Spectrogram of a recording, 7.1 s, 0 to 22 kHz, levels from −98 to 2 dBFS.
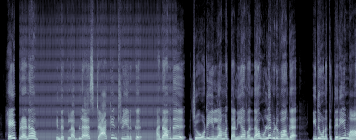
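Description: From 0.38 s to 3.53 s, GSM phone buzz sits under the speech: a hard, raspy 217 Hz tone full of harmonics, about 19 dB down, ending before "ஜோடி இல்லாம தனியா வந்தா". Unlike 50 or 60 Hz mains hum, it rattles, and its steadiness fits a call.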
